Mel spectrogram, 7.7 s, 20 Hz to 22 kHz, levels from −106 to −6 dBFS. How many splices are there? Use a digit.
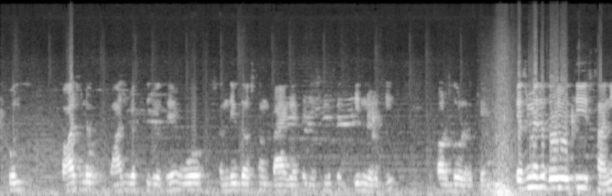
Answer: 1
